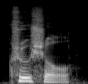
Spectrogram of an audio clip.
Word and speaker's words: crucial: Pas de problème avec « crucial », c'est exactement le même mot en anglais, mais prononcé « crucial ».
